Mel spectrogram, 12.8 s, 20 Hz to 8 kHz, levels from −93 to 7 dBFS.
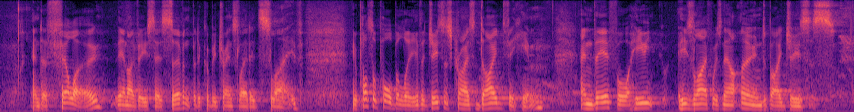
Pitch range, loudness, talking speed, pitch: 105-135 Hz, -23 LUFS, 155 wpm, 115 Hz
